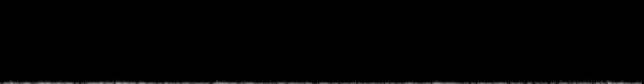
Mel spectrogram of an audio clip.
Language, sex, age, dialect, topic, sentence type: Chhattisgarhi, male, 56-60, Eastern, banking, question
